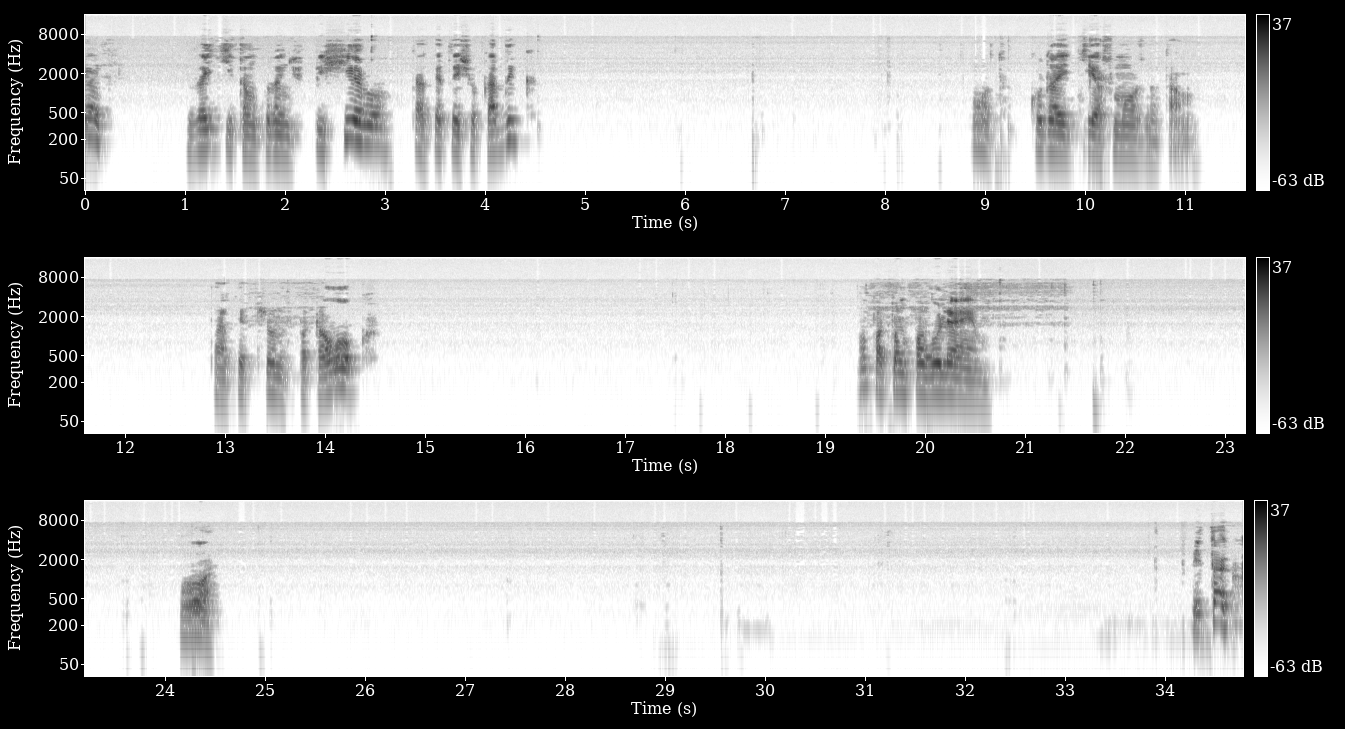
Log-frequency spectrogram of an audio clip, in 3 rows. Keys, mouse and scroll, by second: 4.7-6.0 middle drag, 6.9-8.0 shift+middle drag, 9.3 shift+middle click, 10.3-17.4 middle drag, 20.2 middle click, 22.0-23.8 middle drag, 25.2-28.7 middle drag, 32.5 shift+middle click, 33.1 shift+middle click.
